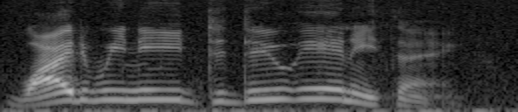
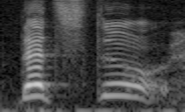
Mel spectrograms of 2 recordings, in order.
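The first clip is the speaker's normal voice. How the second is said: normal talking voice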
